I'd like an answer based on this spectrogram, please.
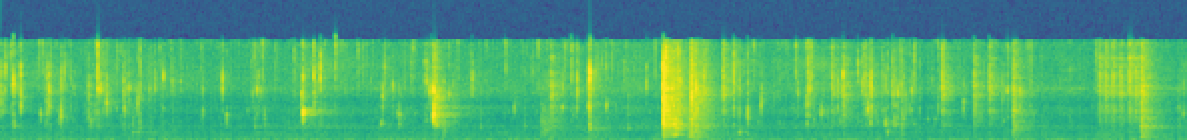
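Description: Wet splashing and spoon clicks as chicken is stirred into a pan of simmering broth and egg noodles, the loudest splash about three seconds in, over a steady faint hum.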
